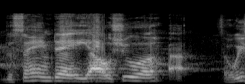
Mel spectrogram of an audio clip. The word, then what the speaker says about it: Yahushua: But we say Yahushua because we know that in his original language, which was Hebrew, that's how you would pronounce his name.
